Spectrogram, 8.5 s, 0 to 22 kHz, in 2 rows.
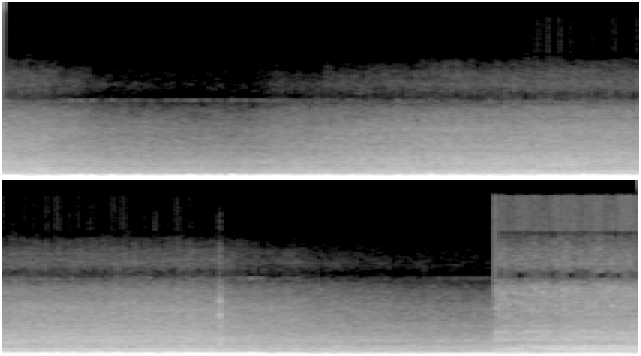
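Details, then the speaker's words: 2018 Cadillac Escalade V8 after DOD delete cam/LS7 lifters fixing bent pushrod and collapsed DOD lifter tick, shorty headers and Magnaflow muffler: deep even idle, no ticking, only belt noise; possible slight left collector exhaust leak. "She's now nice and quiet. All you hear is belt noises."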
